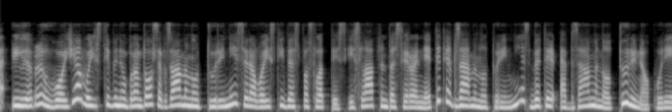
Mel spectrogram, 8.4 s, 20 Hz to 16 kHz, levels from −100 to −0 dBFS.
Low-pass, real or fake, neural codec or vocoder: 7.2 kHz; fake; codec, 16 kHz, 1 kbps, FunCodec, trained on LibriTTS, 50 frames a second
